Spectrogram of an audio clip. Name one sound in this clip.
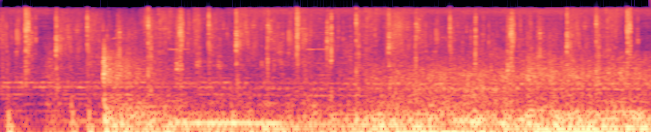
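Quick footsteps run over rough ground.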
